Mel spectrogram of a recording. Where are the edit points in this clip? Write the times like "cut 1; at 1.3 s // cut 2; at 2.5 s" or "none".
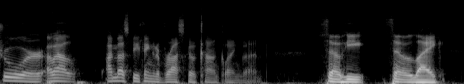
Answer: cut 1; at 0.9 s // cut 2; at 3.0 s

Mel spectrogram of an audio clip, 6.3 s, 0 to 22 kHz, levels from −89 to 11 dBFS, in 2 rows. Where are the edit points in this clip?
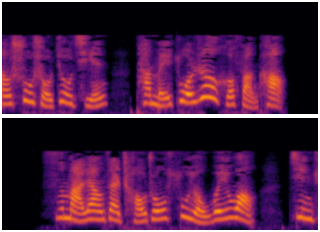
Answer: none

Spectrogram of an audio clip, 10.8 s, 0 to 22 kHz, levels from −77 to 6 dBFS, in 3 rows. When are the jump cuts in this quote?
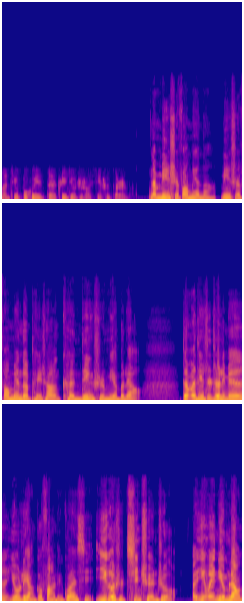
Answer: none

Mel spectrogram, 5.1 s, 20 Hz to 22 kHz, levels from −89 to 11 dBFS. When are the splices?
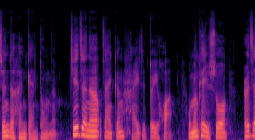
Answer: cut 1; at 2.0 s // cut 2; at 3.7 s

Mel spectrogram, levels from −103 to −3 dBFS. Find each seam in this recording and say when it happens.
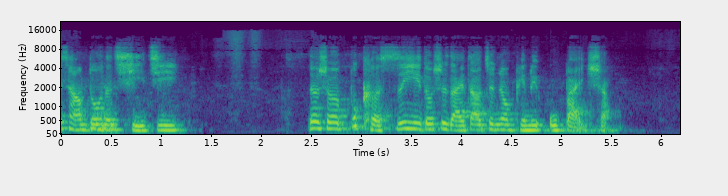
none

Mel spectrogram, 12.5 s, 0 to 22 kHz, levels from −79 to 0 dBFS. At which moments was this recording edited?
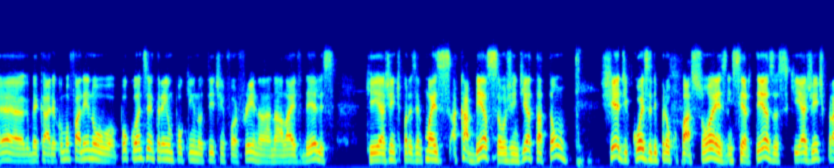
cut 1; at 6.4 s // cut 2; at 10.9 s

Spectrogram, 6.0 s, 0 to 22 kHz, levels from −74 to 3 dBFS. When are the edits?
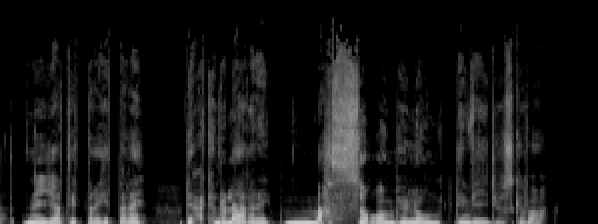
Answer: cut 1; at 1.8 s // cut 2; at 4.5 s

